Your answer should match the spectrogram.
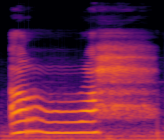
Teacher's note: ha sukun Tengah tenggorokan maka alirkan sifatul ha pada hamasnya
